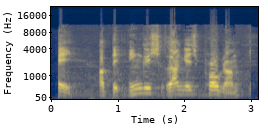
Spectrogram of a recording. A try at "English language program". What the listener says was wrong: Now you want to see here language program, so you're having some problems with your L consonant sound.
